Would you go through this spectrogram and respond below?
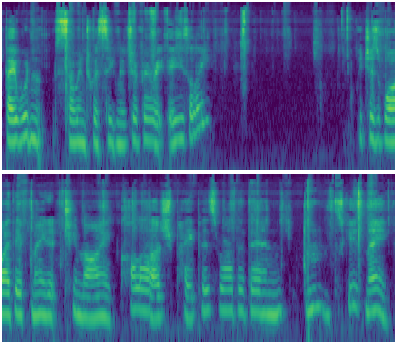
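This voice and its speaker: A woman losing her voice, talking quietly and thinking aloud as she works on a craft project in her studio. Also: mid-range voice, steady tone, unhurried, slight background noise, low-quality recording. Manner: quiet, murmured asides to herself while working. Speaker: craft vlogger. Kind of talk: soft-spoken craft-along commentary, thinking aloud.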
